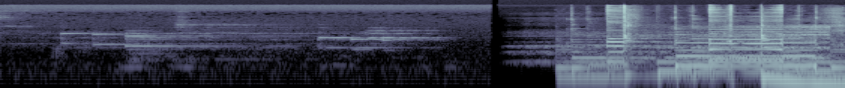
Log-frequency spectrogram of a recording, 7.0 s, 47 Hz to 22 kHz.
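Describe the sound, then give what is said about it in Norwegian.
A short, soft chiming vignette jingle for Tel Aviv 2019 plays a few bright melodic notes, pauses briefly, then gives way to a loud, full burst of music with heavy bass. “Ja, den der lille, den lille vignetten til, vignetten, ja. til Tel Aviv 2019.”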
